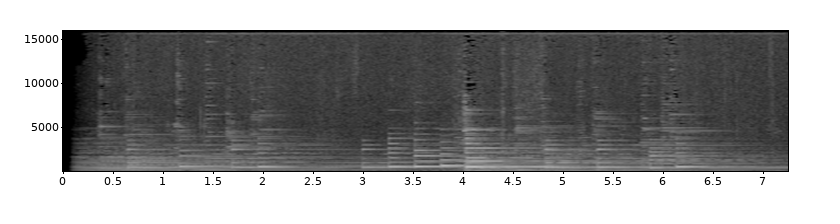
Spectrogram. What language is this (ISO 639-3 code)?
tur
